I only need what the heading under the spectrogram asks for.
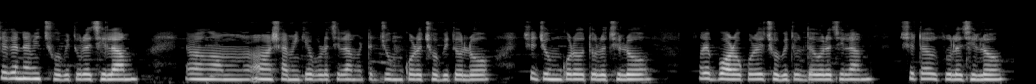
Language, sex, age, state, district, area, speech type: Bengali, female, 30-45, West Bengal, Cooch Behar, urban, spontaneous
